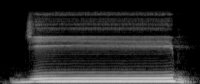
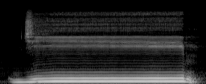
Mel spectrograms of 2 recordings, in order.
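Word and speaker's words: ج: আপনারা আমার সাথে করুন জিম মাশআাল্লাহ আবার বলুন জিম আপনারা চেষ্টা করুন হয়ে যাবে এর মাখরাজ হলো জিহ্বার মধ্যখান তার বরাবর উপরের তালুর সঙ্গে লাগিয়ে উচ্চারিত হয় আপনারা পিকচারে ছবিতে দেখতে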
